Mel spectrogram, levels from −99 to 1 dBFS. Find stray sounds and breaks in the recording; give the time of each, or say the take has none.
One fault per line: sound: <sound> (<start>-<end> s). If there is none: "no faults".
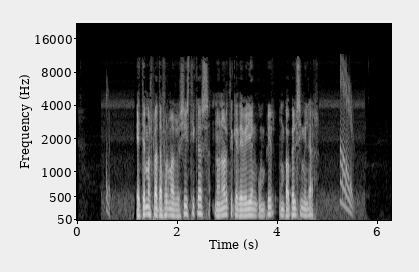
sound: chirp (0.6-0.7 s)
sound: chirp (5.3-5.6 s)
